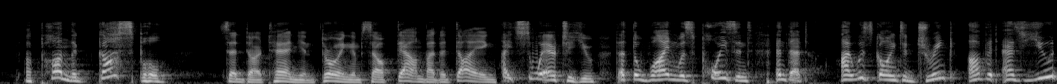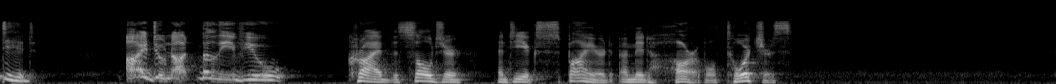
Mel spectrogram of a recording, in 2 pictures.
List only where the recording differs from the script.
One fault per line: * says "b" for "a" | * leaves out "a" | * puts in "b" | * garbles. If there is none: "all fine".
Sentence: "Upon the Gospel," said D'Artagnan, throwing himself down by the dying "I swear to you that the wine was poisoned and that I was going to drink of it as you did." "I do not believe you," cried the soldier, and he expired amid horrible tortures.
all fine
